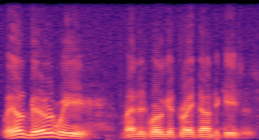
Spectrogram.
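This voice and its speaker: A wealthy, stubborn older father from an old-time radio drama. He speaks in an imperious, blustering way, his pitch swinging widely as he lays down the law. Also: big pitch swings, normal speed, slight background noise, poor audio. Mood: businesslike.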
